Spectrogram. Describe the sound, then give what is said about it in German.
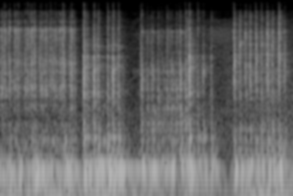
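Typing on a computer keyboard: rapid, continuous clacking of keys in busy bursts, broken by two brief pauses, over a steady low hum. “Und jetzt tippe ich noch mal so ein bisschen rum.”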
